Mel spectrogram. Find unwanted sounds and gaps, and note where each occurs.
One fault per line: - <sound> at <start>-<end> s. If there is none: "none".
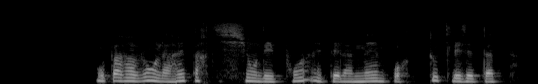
none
